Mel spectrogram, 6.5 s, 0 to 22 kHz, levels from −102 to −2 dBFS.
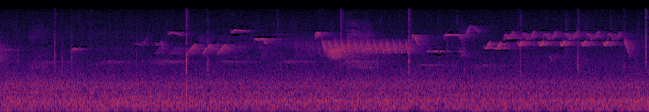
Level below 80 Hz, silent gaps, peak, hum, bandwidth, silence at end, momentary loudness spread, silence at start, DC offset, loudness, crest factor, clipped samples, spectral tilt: -72 dBFS; none; -32 dBFS; none; 16.5 kHz; 0 s; 7 LU; 0 s; under 0.1%; -54 LUFS; 24 dB; under 0.1%; -2.5 dB/octave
